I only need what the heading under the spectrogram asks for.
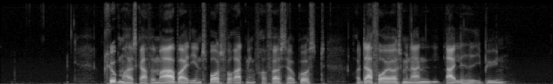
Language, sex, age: Danish, male, 24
